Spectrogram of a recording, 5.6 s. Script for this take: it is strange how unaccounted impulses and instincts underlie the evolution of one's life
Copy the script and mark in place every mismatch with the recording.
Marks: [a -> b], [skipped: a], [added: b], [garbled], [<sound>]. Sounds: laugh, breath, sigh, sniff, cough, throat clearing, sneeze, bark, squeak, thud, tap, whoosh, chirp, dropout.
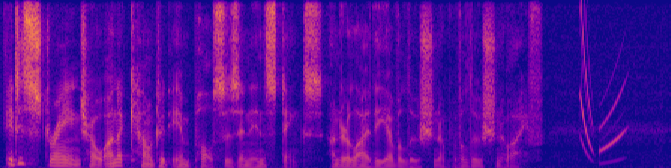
it is strange how unaccounted impulses and instincts underlie the evolution of [one's -> evolution] life [chirp]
